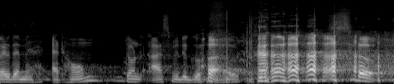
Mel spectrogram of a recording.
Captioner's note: laughter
